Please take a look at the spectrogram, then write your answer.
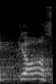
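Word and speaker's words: chaos: Dear students, आपने याद रखना है कि इसको आपने क्योस पढ़ना है।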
